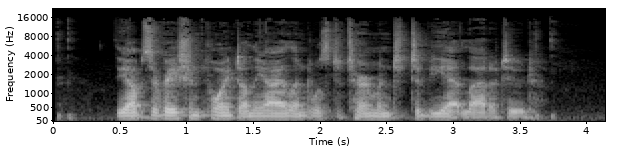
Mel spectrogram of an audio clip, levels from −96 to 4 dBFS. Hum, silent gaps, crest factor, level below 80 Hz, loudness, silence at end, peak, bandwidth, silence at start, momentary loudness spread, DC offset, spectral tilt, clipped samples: none; none; 20 dB; -62 dBFS; -24 LUFS; 0.4 s; -4 dBFS; 16 kHz; 0.05 s; 9 LU; under 0.1%; -5 dB/octave; under 0.1%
